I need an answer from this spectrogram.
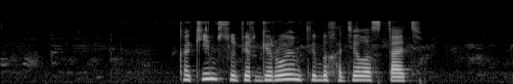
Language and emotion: Russian, neutral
